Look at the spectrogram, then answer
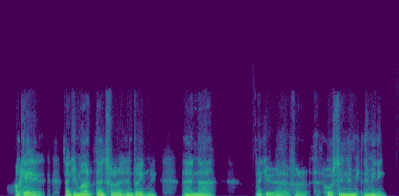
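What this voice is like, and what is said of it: Scottish accent. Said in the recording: “The accent you hear is not Canadian, obviously. I was born and raised in the Kingdom of Fife on the east coast of Scotland.”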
